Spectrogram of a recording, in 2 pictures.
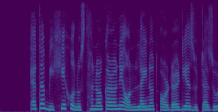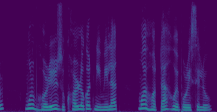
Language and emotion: Assamese, sad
